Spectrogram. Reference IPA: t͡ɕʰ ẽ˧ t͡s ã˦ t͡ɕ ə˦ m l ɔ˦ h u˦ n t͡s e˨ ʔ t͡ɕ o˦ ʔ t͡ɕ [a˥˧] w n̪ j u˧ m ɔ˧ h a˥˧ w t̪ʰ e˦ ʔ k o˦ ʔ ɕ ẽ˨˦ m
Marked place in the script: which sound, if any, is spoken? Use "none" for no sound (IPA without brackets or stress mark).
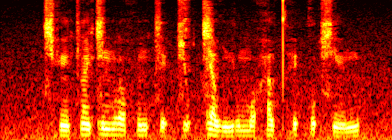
a˥˧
